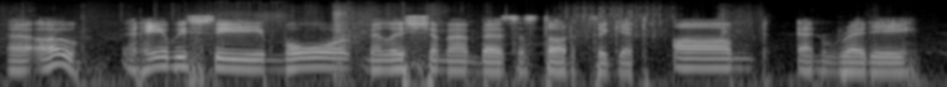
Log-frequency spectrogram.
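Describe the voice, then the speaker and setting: A man's voice: medium pitch, steady tone, moderate pace, slight background noise. A man streaming a video game, rambling casually and often correcting himself. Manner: rambling, with many fillers and self-corrections. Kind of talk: casual let's-play commentary.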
